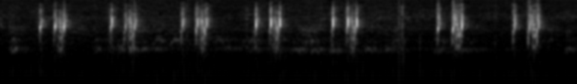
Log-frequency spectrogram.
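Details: Quail call played to lure quail for hunting in the morning: a sharp three-note phrase, one short high note followed by a quick pair, repeated about once a second over a quiet background.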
